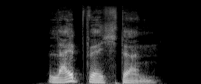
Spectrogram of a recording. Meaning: dative plural of Leibwächter
- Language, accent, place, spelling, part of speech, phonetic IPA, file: German, Germany, Berlin, Leibwächtern, noun, [ˈlaɪ̯pˌvɛçtɐn], De-Leibwächtern.ogg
